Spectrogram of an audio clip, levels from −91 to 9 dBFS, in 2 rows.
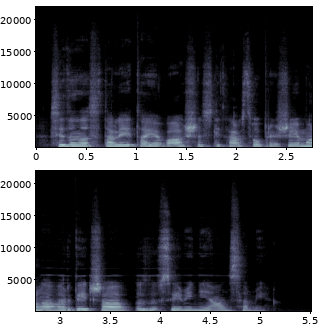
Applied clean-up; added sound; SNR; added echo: neural mask model DeepFilterNet 3.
